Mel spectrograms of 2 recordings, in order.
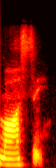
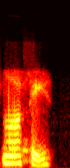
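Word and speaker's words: mahsie: And that's also, I assume, a French loanword for merci, but jargon is pronounced mossy. Mossy. – Mm-hmm. – Mossy. – Yes. Like mossy, moss on a branch or the rock or something. That's the way it's pronounced, mossy.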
